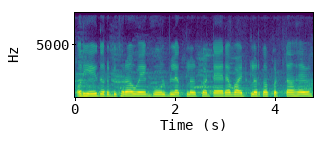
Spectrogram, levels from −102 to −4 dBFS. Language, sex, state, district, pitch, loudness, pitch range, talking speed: Hindi, female, Haryana, Jhajjar, 180 Hz, -13 LUFS, 175-185 Hz, 215 wpm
